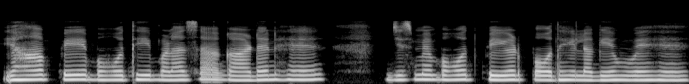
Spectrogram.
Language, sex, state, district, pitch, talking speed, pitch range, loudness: Hindi, female, Jharkhand, Ranchi, 210 Hz, 120 wpm, 205-220 Hz, -12 LUFS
